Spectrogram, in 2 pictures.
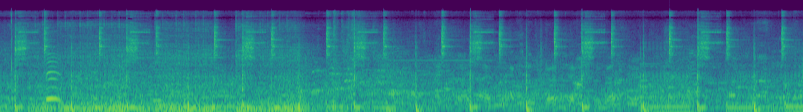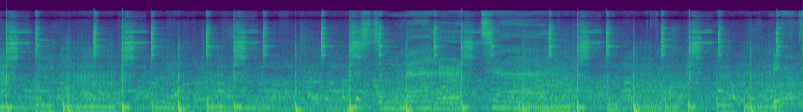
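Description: A looped electronic drum beat and synth bass line from a dualo digital instrument, with melody notes played over them on its hexagonal keys.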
